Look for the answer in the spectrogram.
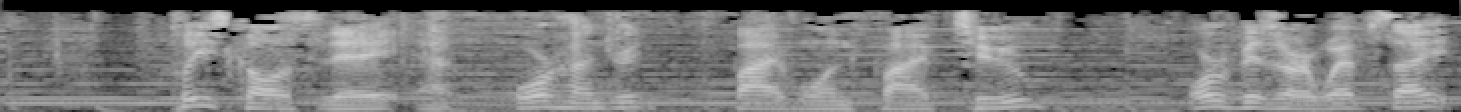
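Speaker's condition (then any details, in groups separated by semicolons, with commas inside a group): No condition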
